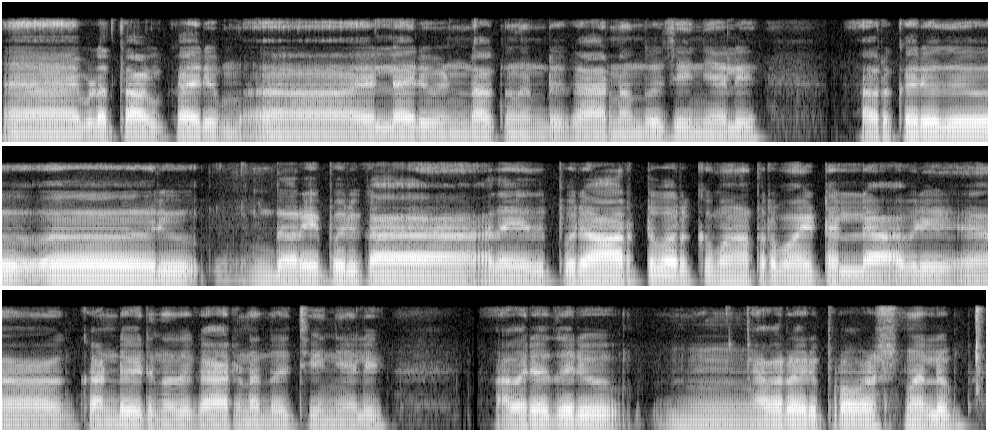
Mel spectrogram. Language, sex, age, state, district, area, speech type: Malayalam, male, 30-45, Kerala, Kozhikode, urban, spontaneous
